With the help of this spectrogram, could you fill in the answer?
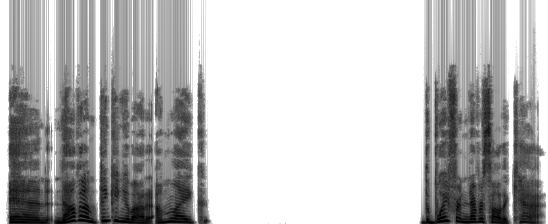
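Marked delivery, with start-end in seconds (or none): none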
